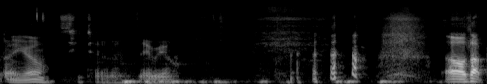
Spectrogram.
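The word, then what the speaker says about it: Sithole: We've got the official pronunciation. There we are. Sitole. Sitole. There you go. Sitole.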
